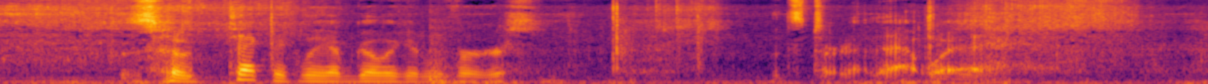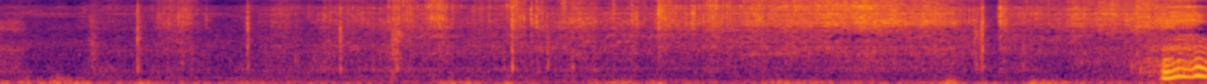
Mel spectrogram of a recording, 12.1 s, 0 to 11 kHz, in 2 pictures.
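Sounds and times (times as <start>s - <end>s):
rc car tracks crackling vegetation: 0.0s - 12.0s
small clicks: 6.7s - 11.8s.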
